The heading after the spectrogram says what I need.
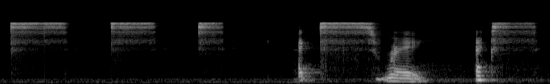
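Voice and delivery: unvoiced ks, air forced out; breathy X sound. Shown as a demonstration. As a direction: push air through the teeth, ks. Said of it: "Kinda forcing air out".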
